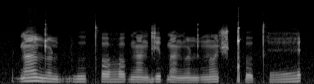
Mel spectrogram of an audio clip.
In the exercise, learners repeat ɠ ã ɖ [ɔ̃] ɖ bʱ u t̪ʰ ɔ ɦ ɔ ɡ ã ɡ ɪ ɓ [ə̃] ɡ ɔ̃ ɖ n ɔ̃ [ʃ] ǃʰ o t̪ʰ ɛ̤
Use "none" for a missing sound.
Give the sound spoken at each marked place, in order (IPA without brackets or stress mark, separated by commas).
ɔ̃, ã, ʃ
